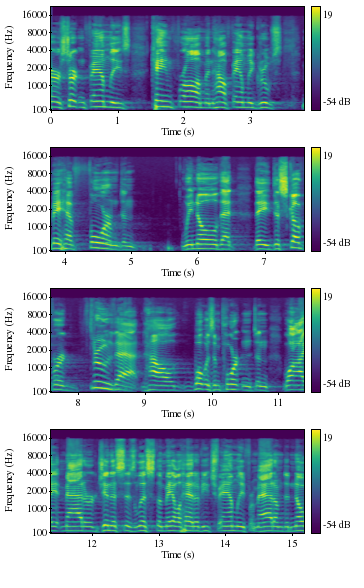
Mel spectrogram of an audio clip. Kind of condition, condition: setting, large echoing room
